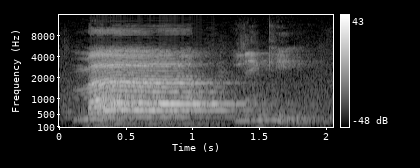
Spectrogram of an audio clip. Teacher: Ma di situ ada gunnah tapi tidak dipanjangkan. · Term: angkos ma takun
